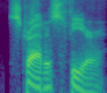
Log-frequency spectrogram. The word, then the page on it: Stratosphere: American English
